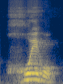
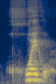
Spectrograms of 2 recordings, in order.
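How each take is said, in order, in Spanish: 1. La j es un sonido áspero, como raspado. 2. La j es un sonido áspero, como raspado.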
